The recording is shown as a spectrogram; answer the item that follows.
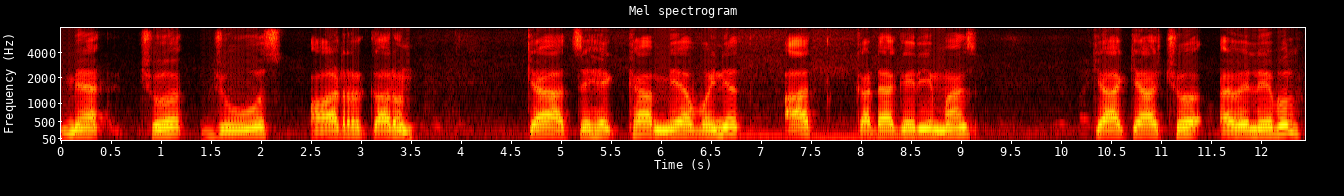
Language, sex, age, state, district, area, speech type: Kashmiri, male, 30-45, Jammu and Kashmir, Anantnag, rural, read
